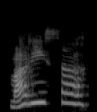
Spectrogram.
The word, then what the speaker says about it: Marisa: of you and Erin I love how you say my name Marisa um but that is the way you say it so that's awesome um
